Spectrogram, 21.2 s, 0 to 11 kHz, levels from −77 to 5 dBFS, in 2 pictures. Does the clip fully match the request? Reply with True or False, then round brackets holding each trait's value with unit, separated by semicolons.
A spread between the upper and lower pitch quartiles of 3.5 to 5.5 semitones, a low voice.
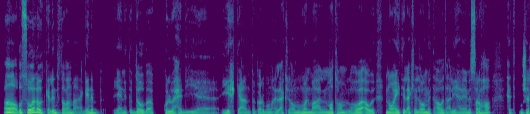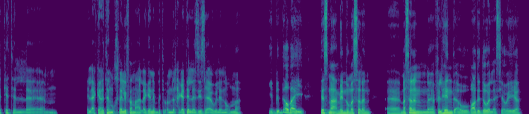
True (4.1 semitones; 110 Hz)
